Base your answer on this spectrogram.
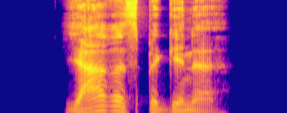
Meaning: nominative/accusative/genitive plural of Jahresbeginn
- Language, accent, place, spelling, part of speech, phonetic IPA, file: German, Germany, Berlin, Jahresbeginne, noun, [ˈjaːʁəsbəˌɡɪnə], De-Jahresbeginne.ogg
